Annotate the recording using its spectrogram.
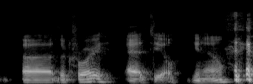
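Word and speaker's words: LaCroix: Like how you say Lacroy, but you've heard the Laqua. Lacroy. It's Lacroy.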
